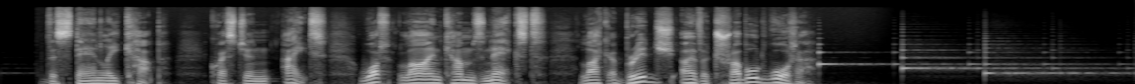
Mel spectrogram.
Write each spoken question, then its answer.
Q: What line comes next? Like a bridge over troubled water.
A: The first two choruses sing, "I will lay me down." And in the final chorus, they sing, "I will ease your mind,"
